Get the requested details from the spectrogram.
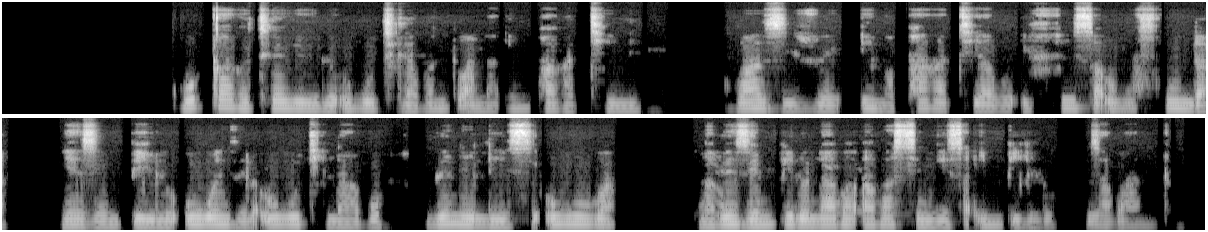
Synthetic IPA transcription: βuǃaɣatʰeɣilɛʔuɣutʰilaβantʼwa̰naʔɛm̩pʰaɣatʰini | ɣazizwɛiŋapʰaɣatʰijaβɔʔifisa̰ʔuɣufundʱa | ŋɛzempʼilɔʔuɣwɛnd͡zʱɛla̰ʔuɣutʰilaβɔ | βɛnelisɛʔuɣuβa | ŋaβɛzempʼilɔlaβaʔaβasindʱisa̰ʔimpʼilɔ | zaβaːntʼu̥

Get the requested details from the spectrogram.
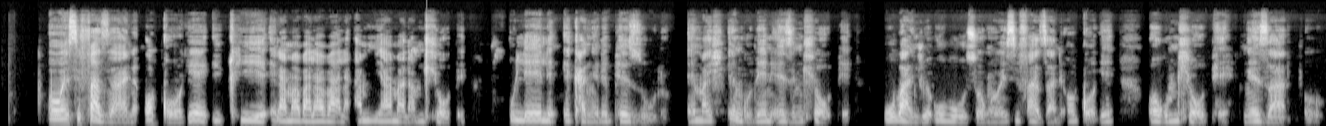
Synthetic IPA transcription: ɔwesifazanɛɔɡ͡ǃʱɔɣɛiǃʰijɛʔɛlamaβalaβala̰ʔam̩ɲamala̰m̩ɬɔpʰɛ | ulɛlɛːkʰaŋɛlɛpʰezulu | eŋuβenḭʔezim̩ɬɔp̚ʰɛ | uβand͡ʒʱwɛʔuβusɔŋɔwesifazanɛʔɔɡ͡ǃʱɔɣɛ | oɣum̩ɬɔpʰɛ | ŋɛzaː | ɔ

